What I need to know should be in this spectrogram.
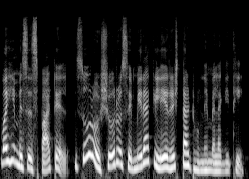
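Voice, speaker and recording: A woman's voice: medium pitch, very animated, fairly quick, warm tone, dry recording, studio quality. A woman narrating a cartoon story in a chatty, scripted style, talking straight to the listener. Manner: chatty, addresses listener directly.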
